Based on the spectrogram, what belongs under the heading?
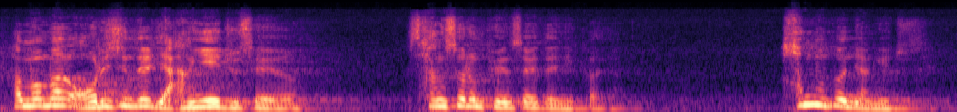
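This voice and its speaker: A man's voice: high-pitched, expressive, very fast, a little mellow. A middle-aged male pastor preaching a sermon, emphatic and questioning the congregation. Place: church sanctuary. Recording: echoey church hall.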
